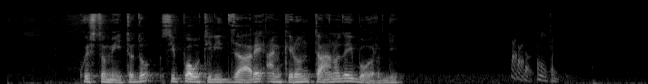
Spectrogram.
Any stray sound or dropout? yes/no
yes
